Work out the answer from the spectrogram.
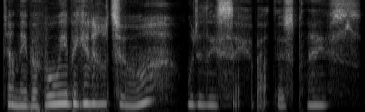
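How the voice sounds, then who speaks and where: Woman as mysterious British demon hostess for horror ASMR: mellow, very close and dry, breathy whispers, playful menace. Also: a little high, fairly even intonation, dry recording, lightly acted. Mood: teasing threat. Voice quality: breathy, often dropping to a whisper. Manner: slow, teasing, coolly amused and aristocratic. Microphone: close, dry microphone.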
